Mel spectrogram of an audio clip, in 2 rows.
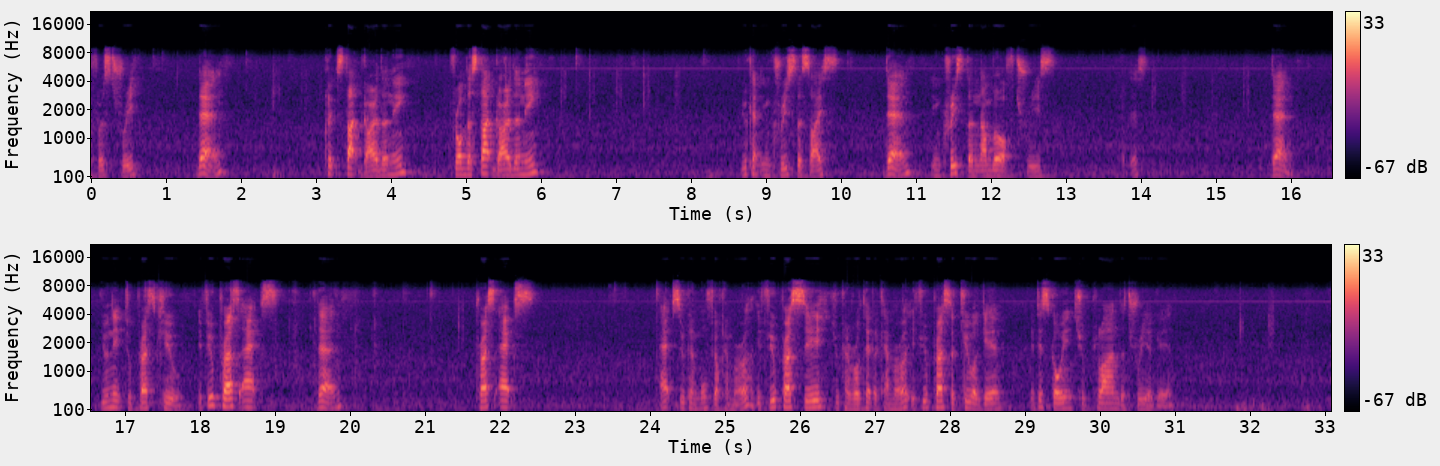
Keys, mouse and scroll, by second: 0.5 shift+middle click, 0.9-2.5 typing, 2.2-5.2 drag, 5.2-5.5 scroll down 9, 5.5-7.1 scroll up 30, 7.1 click, 7.4-10.1 shift+middle drag, 10.1-13.7 drag, 13.7 middle click, 13.9-16.6 drag, 16.6-18.4 typing, 18.9-20.1 scroll up 48, 20.3 shift+middle click, 21.1 c, 22.4-22.7 drag, 22.9-23.4 drag, 23.5 click, 23.6 x, 24.1 x, 25.2 click, 25.5 c, 27.4 click, 27.6 q, 31.7 click.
